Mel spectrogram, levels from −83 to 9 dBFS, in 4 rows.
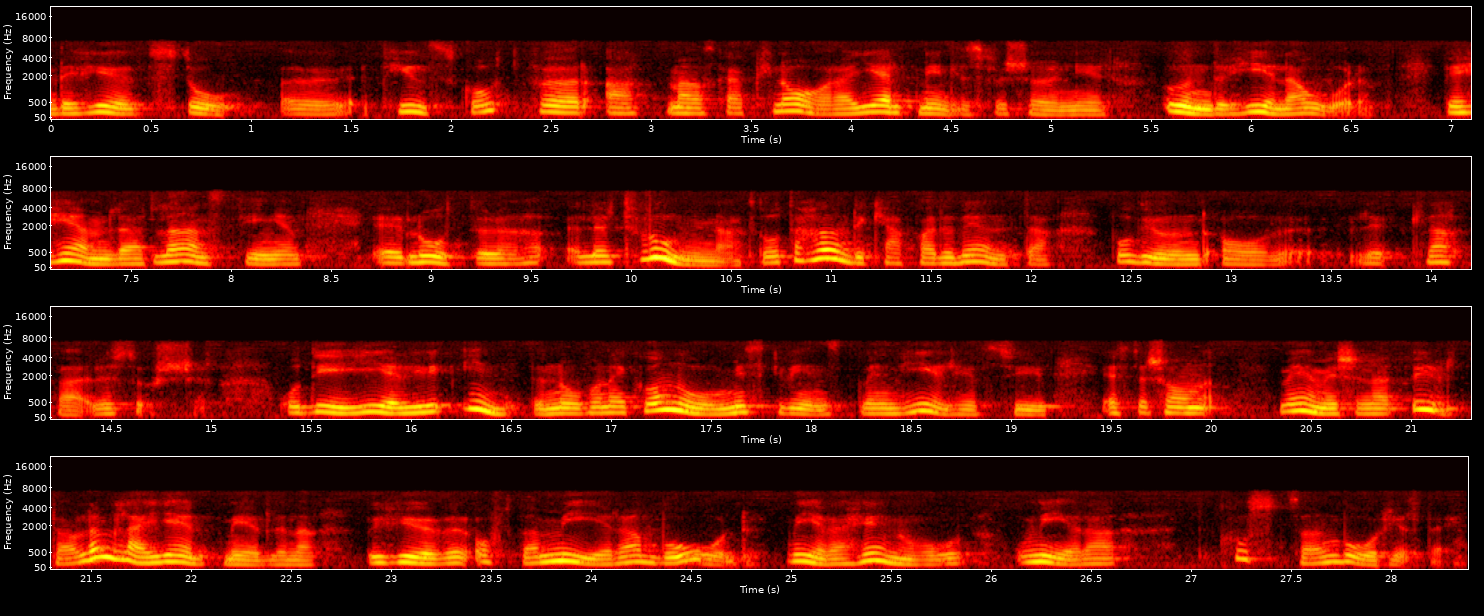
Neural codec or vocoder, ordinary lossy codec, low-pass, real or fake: codec, 24 kHz, 0.9 kbps, WavTokenizer, medium speech release version 2; none; 7.2 kHz; fake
